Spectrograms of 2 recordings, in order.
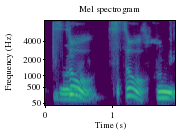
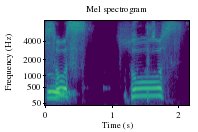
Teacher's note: সিনের পেশের কারণে কি হয়ে যাচ্ছে, ঠোঁট গোল হচ্ছে। তো সিন মুখ পাশ রেখে চিকন আওয়াজ করতে হয় এরকম।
